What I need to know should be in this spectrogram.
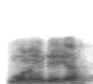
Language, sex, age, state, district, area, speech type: Tamil, male, 30-45, Tamil Nadu, Thanjavur, rural, conversation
